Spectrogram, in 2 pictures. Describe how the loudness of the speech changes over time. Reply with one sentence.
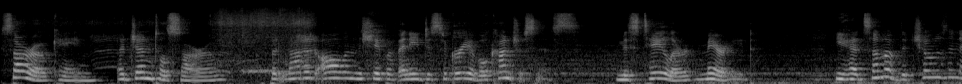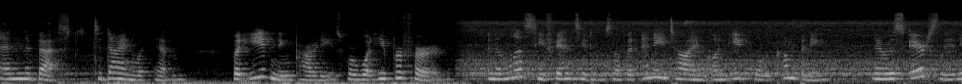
The volume of the speech stays about the same.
